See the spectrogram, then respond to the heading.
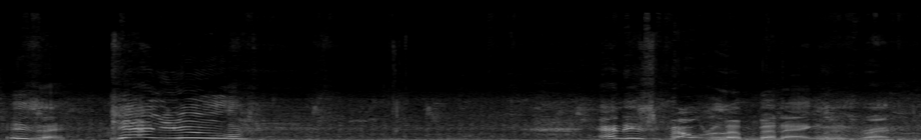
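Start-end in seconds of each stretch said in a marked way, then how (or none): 0.5-1.2 high, light mock attendant voice; imitating attendant. Attendant asking him at the car window, high mock voice. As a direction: pitch it way up like the small attendant.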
